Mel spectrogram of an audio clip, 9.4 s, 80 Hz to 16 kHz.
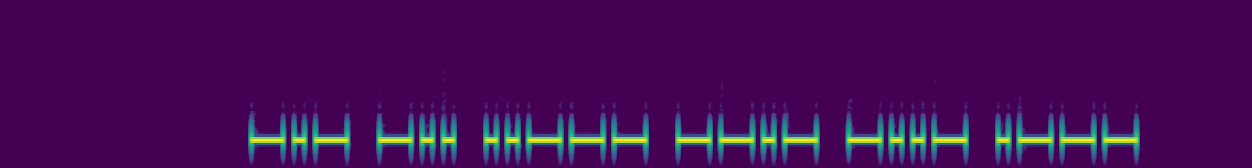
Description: Morse code, heard as a keyed tone, about 15 wpm, 700 Hz. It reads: KD2QXJ
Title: USA Call Signs - 6 Characters - Repeated 2x - 15wpm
